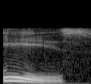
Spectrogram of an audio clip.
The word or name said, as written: es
